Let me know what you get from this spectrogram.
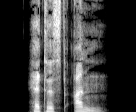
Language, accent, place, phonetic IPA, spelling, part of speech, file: German, Germany, Berlin, [ˌhɛtəst ˈan], hättest an, verb, De-hättest an.ogg
- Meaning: second-person singular subjunctive II of anhaben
